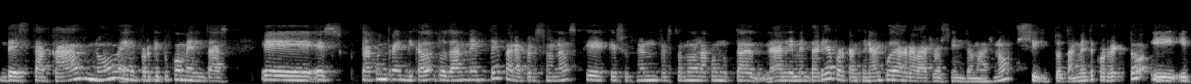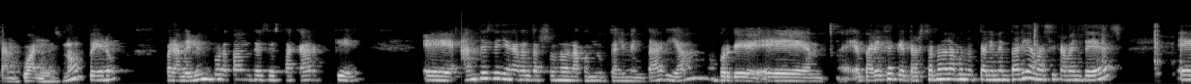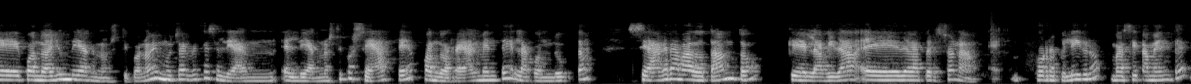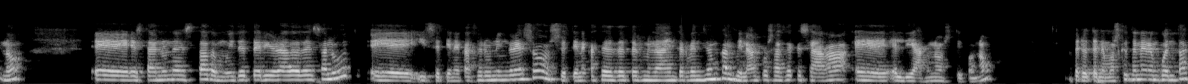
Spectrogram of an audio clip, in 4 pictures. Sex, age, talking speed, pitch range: female, 20-39, 180 wpm, 180-220 Hz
